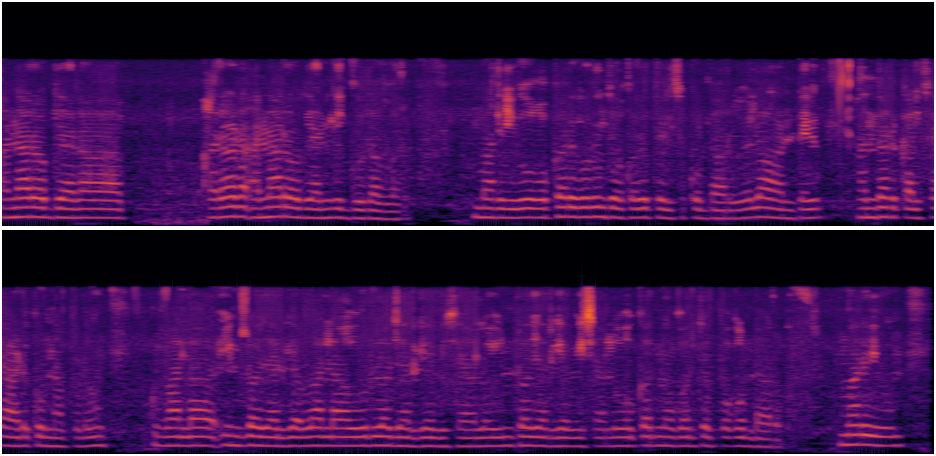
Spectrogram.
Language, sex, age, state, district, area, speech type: Telugu, male, 18-30, Telangana, Ranga Reddy, urban, spontaneous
